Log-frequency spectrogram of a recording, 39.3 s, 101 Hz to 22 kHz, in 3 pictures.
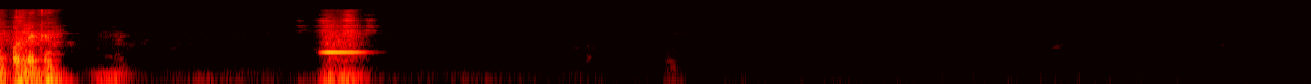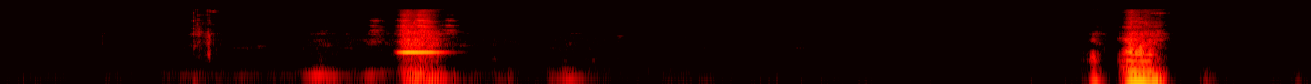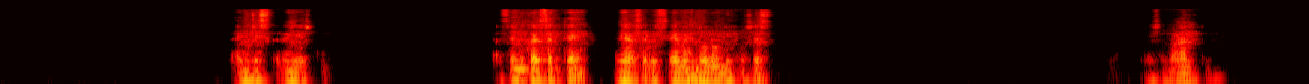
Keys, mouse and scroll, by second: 8.3 click, 9.8-11.0 scroll up 1, 11.0 c, 11.6-12.3 scroll down 1, 12.3 scroll down 1, 12.6 click, 12.6 click, 14.6 F3, 16.4 click, 20.6 click, 20.9 click, 32.9 click.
